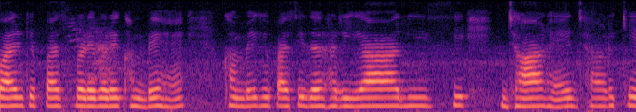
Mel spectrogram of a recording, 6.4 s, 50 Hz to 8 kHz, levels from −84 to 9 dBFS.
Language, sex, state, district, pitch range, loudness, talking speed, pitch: Hindi, female, Chandigarh, Chandigarh, 215-220 Hz, -16 LUFS, 150 wpm, 215 Hz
